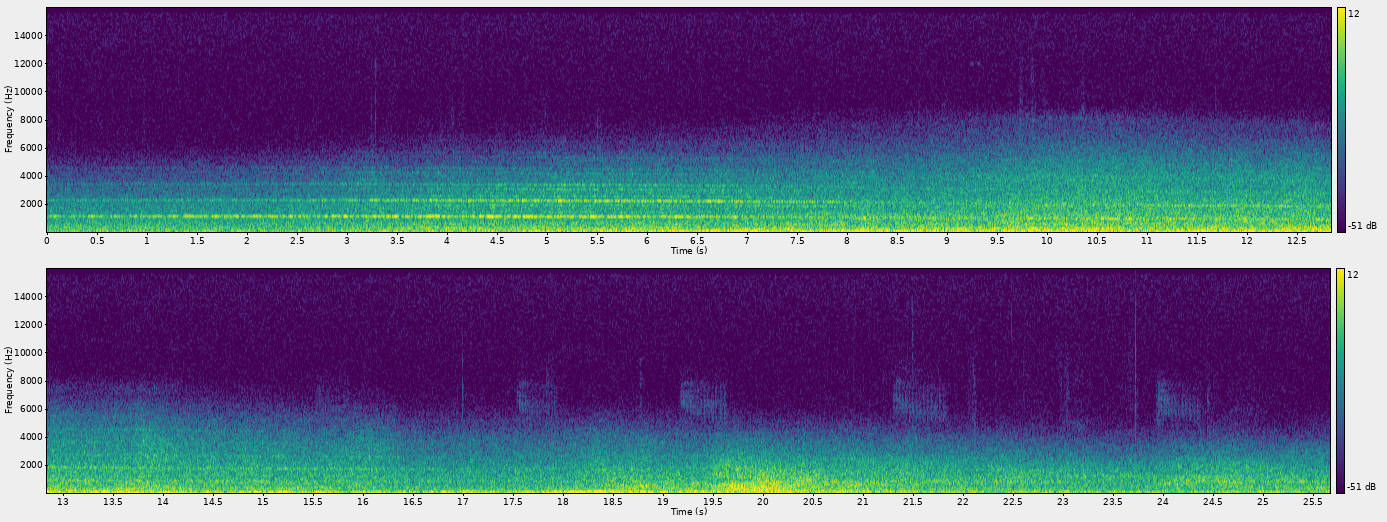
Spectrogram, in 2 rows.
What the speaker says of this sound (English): EasyJet off to Antalya there. GUZ-MA, A321neo for EasyJet.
